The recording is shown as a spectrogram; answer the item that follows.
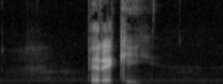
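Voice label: "pereki", Māori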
